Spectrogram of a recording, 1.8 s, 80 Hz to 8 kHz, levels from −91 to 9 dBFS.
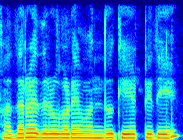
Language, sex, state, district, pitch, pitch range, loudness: Kannada, female, Karnataka, Bidar, 225 Hz, 215-225 Hz, -13 LUFS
